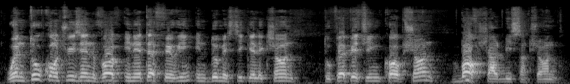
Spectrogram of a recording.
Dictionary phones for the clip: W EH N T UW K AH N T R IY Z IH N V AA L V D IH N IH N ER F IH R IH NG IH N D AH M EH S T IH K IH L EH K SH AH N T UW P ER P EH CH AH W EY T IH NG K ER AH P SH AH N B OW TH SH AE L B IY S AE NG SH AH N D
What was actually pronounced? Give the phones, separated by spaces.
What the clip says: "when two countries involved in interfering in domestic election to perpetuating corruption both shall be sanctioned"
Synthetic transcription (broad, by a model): W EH N T UW K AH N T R IY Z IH N V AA L V IH N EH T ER F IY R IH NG IH N D AH M EH S T IH K IH L EH K SH AH N T UW P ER P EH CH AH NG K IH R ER P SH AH N B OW F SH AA L B IY S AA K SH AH N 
